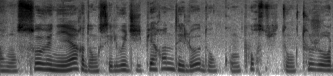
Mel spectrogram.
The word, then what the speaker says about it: Pirandello: Piron Piran d'log j'ai toujours du mal à prononcer son nom plutôt à mon à mon souvenir donc c'est Luigi Pirandello donc on poursuit donc toujours la lecture de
